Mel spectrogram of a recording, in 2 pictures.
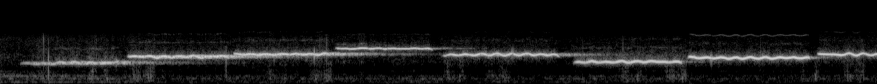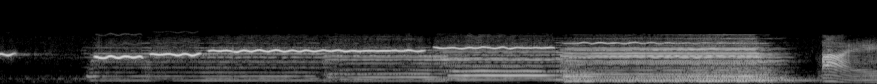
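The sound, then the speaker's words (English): A tune is whistled as sustained, slightly vibrato notes that step up and down in a clear melody. Partway through, an orchestra joins in and the whistling continues over it. “That whistle is your signal for the Signal Oil Program, The Whistler.”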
